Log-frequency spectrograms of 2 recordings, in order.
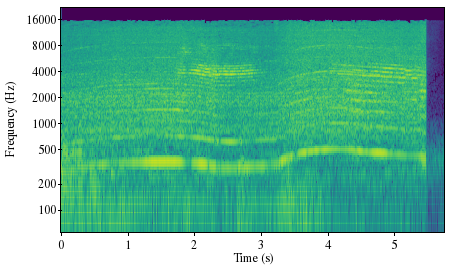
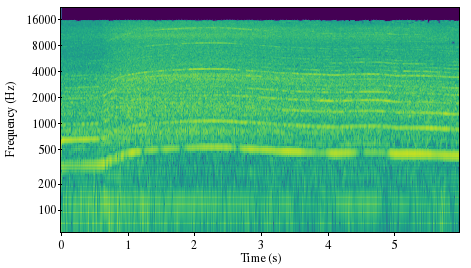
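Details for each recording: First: Grizzly T27139 quarter-inch laminate trim router with plunge base, about 4 months old, cutting a circle: steady high whine sagging with load, then abrupt cut to silence; switch and speed control did nothing; intermittent motor cut-out, warranty issue, cause unknown. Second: Grizzly T27139 quarter-inch trim router, about 4 months old, with a brand new bit at full speed in scrap hardwood: whine climbs on spin-up, then holds even and smooth through the cut; normal operation.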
